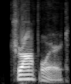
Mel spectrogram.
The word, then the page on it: dropwort: American English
